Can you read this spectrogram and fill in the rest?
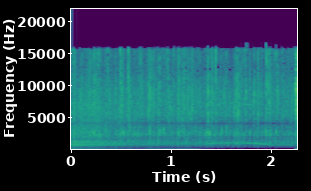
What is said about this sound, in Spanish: Dale un mejor aplauso de ahí al Señor.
